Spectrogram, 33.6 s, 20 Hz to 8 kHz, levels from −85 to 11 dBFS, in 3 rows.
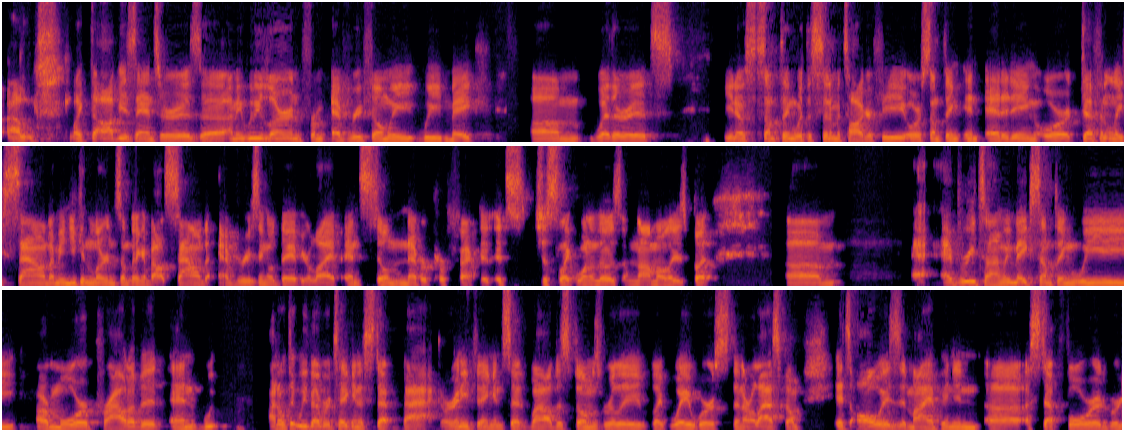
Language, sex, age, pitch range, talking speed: English, male, 20-39, 105-130 Hz, 195 wpm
